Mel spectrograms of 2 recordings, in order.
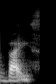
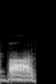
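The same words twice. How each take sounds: First: Vase is said the plain Southern way. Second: Vase is said the fancy, refined way. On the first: "That's a vase in the South" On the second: "not a vase. I'm trying to be fancy"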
